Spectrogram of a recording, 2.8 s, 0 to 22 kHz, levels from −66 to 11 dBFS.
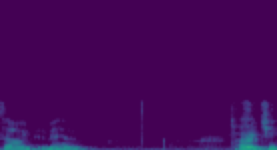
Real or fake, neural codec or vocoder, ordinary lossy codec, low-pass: fake; vocoder, 44.1 kHz, 80 mel bands, Vocos; none; 7.2 kHz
